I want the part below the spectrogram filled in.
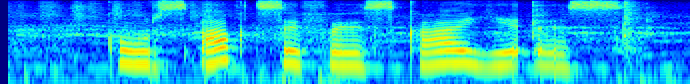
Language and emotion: Russian, neutral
